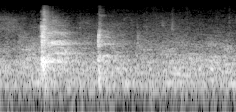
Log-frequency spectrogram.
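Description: An elderly man coughing twice behind his hand: a strong cough about half a second in, then a shorter one about a second in.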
